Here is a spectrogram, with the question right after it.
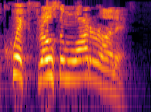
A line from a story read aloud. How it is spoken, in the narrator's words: If there was an electrical fire, and you yell out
